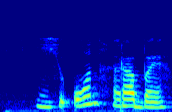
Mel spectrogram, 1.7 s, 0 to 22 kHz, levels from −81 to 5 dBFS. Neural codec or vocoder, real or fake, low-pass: none; real; 5.4 kHz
